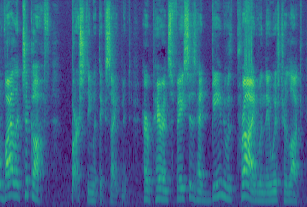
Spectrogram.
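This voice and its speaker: A woman reading a children's storybook aloud in an animated style. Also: fairly low pitch. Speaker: storybook reader.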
